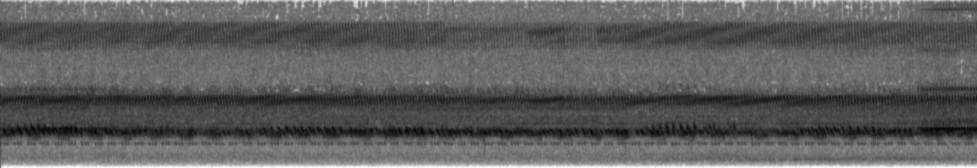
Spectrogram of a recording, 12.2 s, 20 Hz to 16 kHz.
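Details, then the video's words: Suzumushi bell crickets with other crickets in Narita, Chiba, Japan, TASCAM Portacapture X8 recording: an unbroken shimmering trill, fast repeated chirp pulses about three per second, steady in volume throughout. "スズムシとコオロギの鳴き声 - Chirping of crickets"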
